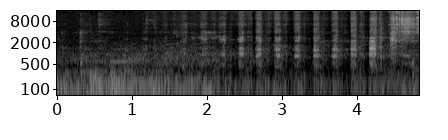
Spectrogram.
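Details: Playing dogs at a dog park give a rapid, rasping run of pulsed growls and pants, about four per second, low and gravelly.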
